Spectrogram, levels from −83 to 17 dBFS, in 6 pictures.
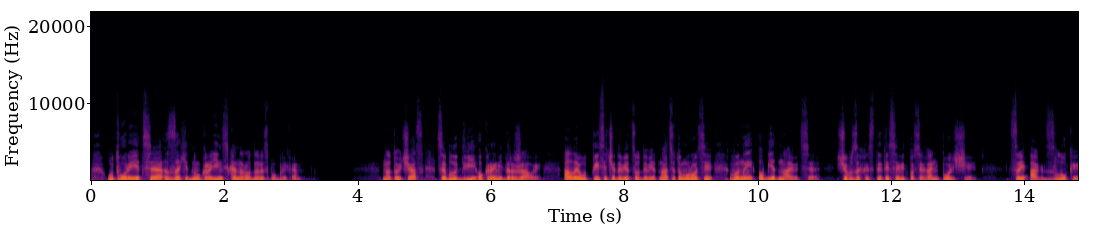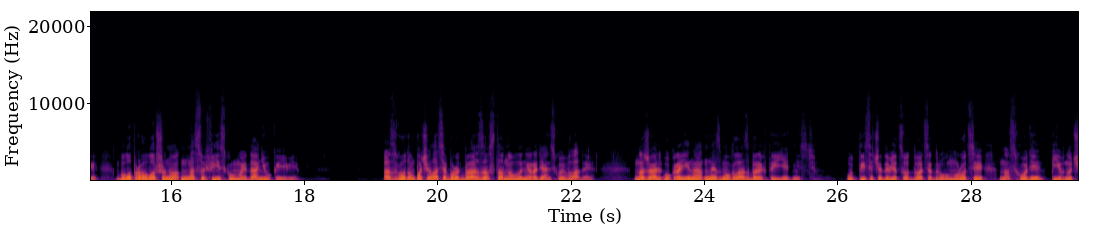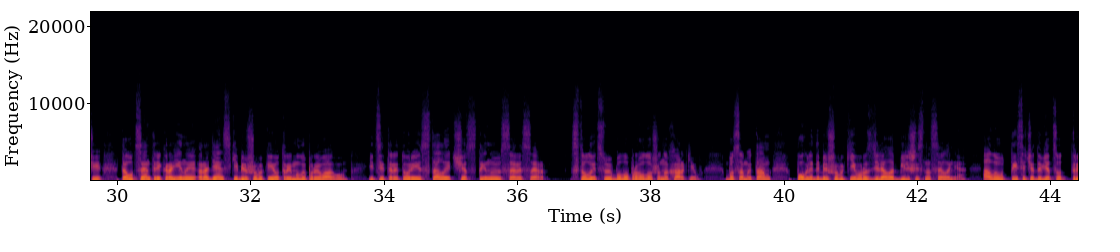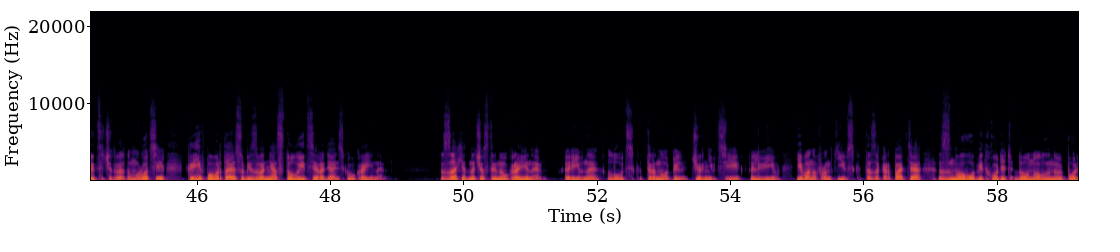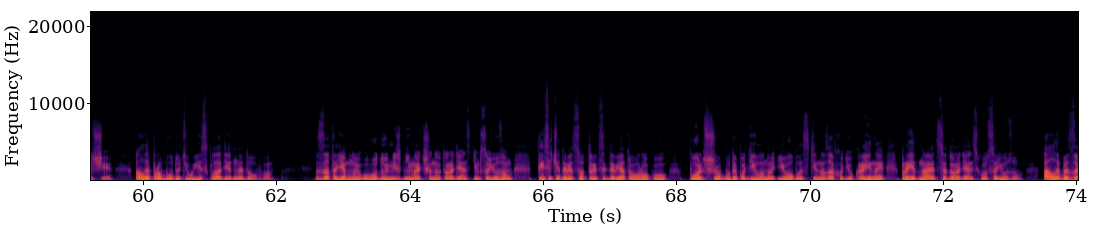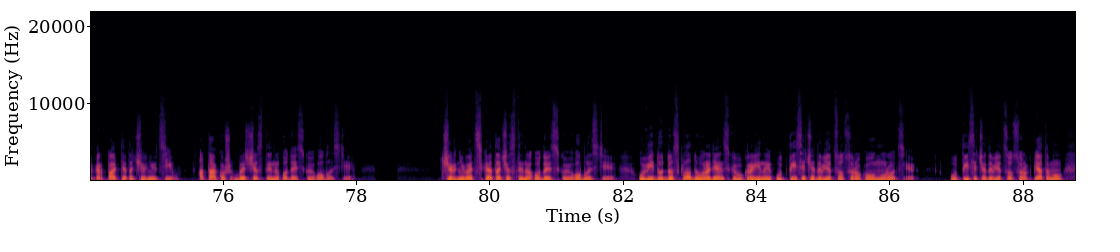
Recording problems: muffled; very; fading above 2 kHz

